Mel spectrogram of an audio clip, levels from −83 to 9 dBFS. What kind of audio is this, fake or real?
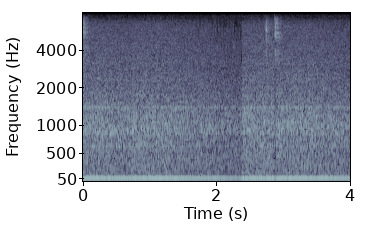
real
